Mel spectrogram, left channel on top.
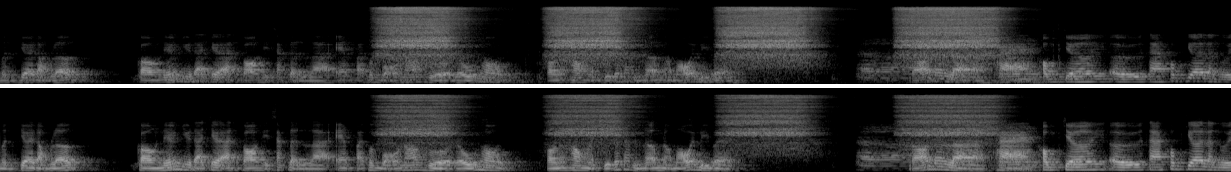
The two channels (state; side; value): normal; both; correlation 0.62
